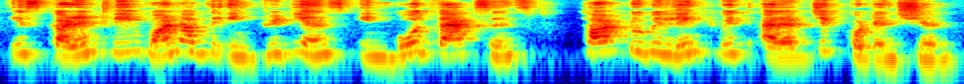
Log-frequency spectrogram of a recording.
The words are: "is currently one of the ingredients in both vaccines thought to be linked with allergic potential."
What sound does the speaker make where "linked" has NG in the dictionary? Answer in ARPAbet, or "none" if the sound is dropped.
NG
